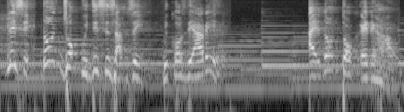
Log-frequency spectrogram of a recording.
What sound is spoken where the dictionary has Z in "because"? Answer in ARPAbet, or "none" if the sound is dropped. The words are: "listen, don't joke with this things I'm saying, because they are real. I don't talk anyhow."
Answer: S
